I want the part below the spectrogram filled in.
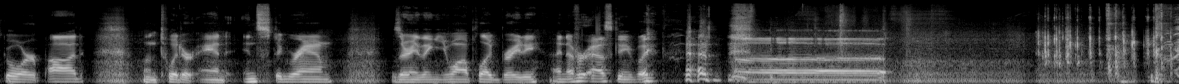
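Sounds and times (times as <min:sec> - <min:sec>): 
speech: 0:00.0 - 0:09.0
fast typing on a computer keyboard: 0:10.4 - 0:11.7.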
